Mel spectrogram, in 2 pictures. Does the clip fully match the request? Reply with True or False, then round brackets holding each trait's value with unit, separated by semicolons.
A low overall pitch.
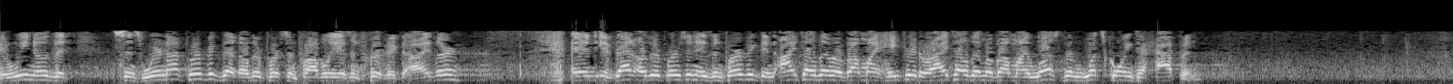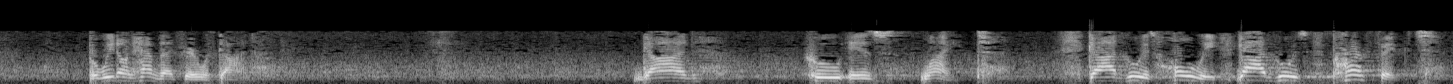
False (195 Hz)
